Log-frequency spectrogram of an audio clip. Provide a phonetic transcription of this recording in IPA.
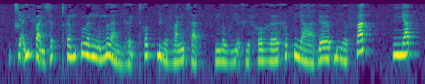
t͡ɕ a̰˧˥ j f a̰˧˨ j z ə˦˥ p̚ t̪ʰ ə˨˦ m ʔ u˧ ə̯ ŋ ə˨˦ m l a̤˨˩ n ɣ ə̰˧˨ j t̪ʰ o˦˥ k̚ ɓ i̤˨˩ ə̯ v a˨˦ ŋ s a˨˩ t̚ | m ə̤˨˩ w ɣ ḭ˧˨ ə̯ x ɨ̤˨˩ h o˧ ɣ əː˨˦ x ə˦˥ p̚ ɲ a̤ː˨˩ ɗ əː˧ ɓ i̤˨˩ ə̯ f a˦˥ t̚ | ɲ a˦˥ t̚

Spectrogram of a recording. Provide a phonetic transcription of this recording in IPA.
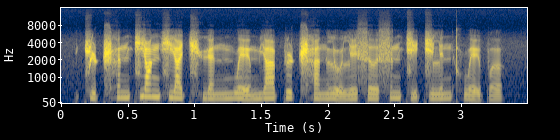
t͡ɕ y̰˨˩ ʈ͡ʂʰ ə˧˥ n t͡ɕ j ɑ˥˧ ŋ ɕ j ä˥˩ t͡ɕʰ ɥ ɛ˧˥ n m w ḛ˨˩ ɪ̯ m j ä˧˥ p y˧˥ ʈ͡ʂʰ a˧˥ n l ṵ˨˩ l i˥˩ s ɹ̩˧˥ s ə˥ n t͡ɕ ḭ˨˩ t͡ɕ i˥˩ l i˥ n kʰ w ḛ˨˩ ɪ̯ p ɤ˥˩

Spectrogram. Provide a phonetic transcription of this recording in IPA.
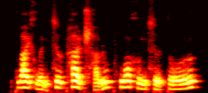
k w a˥ ɪ̯ x w ə̰˨˩ n t͡s ɹ̩˥˧ pʰ a˥˩ ɪ̯ ʈ͡ʂʰ ä˩ ɻ u˥ pʰ w ɔ˥ x ʊ˧˥ ŋ s ɹ̩˨˩ t̪ o˧˥ ʊ̯

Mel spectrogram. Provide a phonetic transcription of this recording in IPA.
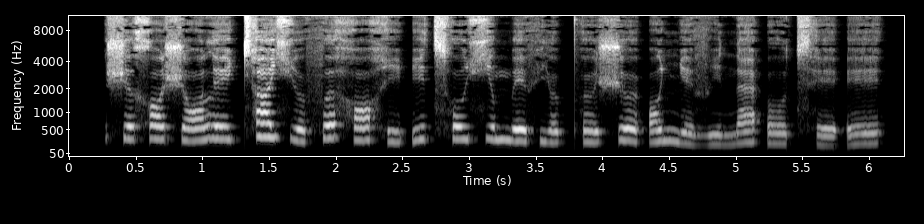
ʃ ə˧ x ɔ˧ ʃ ɔ˨˦ l e˧ cʰ a˦ ç ɵ˨ f ə˦ h ɔ˧ h i˨ ʔ i˦ t͡sʰ o˦ ç ə˦ m e˧ f j ɵ˧ pʰ ɵ˧ ʃ ɵ˦˨ ʔ ɔ˦ ɲ e˨ v i˨ n æ˦ ʔ o˧ t͡sʰ e˨ ʔ e˧

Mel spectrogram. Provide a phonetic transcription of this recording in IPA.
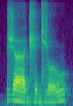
ʒ ɐː d͡ʒ ə d͡ʑ o w

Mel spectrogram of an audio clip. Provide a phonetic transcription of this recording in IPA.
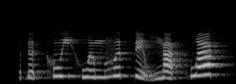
ɗ ə˨˩ t̚ h o˧ j h w ə˧ m v ə˦˥ t̚ ɗ ḛ˧˨ w ŋ a˨˩ k̚ h w a˦˥ k̚

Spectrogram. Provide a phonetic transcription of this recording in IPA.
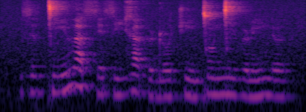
z ɯ ǀ ĩ ð a s ɪ s i ɣ a θ ɵ ɖ o t͡ʃ ĩ ǀ õ ŋ͡ǀ i ð ɵ ɽ ĩ n ɵ

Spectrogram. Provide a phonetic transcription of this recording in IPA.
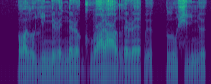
lˠ ɘ l ʊ ʎ e ɲ i ɭ e ŋ ɛ ɭ ɤ ɡʱ u ʕ ɛ ʕ ɤ r ɛ ɭ ɛ ɓ ʏ | l u ç i ɲ ʏ

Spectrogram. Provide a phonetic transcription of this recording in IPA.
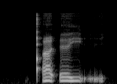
qʼ i ʔ e j ḭ

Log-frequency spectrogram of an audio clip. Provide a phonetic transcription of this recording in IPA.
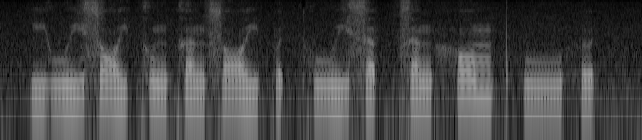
j uː˨˥ j s ɔː˨˥ j k ʊ˨˥ ŋ k ɐ˨ ŋ s ɔː˧ j p ɵ˨ t̚ k uː˨˧ j s ɐ˨˥ k̚ s ɐ˧ ŋ h ɔː˥ m pʰ uː˨˧ h ɵ˥ t̚

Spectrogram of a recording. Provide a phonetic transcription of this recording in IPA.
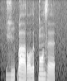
ɣ i˨˦ ɓ aː˨ ɾ ɔ˨ l ə˧ k͡p ɔ̃˦ z ɛ˨

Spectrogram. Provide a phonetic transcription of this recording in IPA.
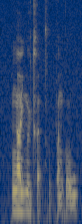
ŋ aː˥ j n̪ ɵ˧ ɥ kʰ ɐ˨˥ t̚ t̪ʰ ʊ˨˥ k̚ f ɐ˨˥ m k o˨˧ w

